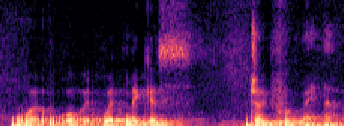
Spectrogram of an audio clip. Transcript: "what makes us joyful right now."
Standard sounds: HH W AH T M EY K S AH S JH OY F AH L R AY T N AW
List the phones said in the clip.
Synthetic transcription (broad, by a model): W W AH T M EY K AH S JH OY F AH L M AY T N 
